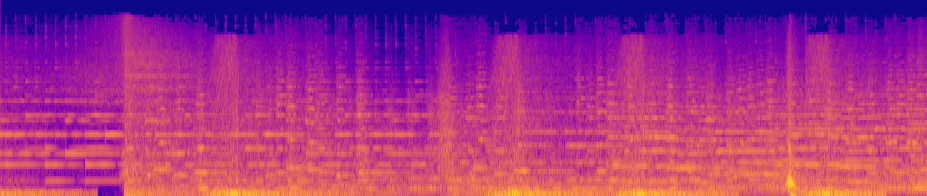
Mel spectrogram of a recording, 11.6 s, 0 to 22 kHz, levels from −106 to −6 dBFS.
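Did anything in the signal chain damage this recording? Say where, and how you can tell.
No, nothing in the signal chain stood out as damaging this audio when I listened to it.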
